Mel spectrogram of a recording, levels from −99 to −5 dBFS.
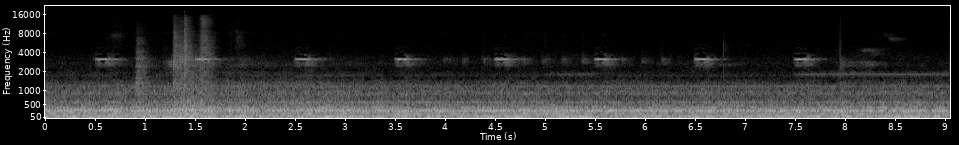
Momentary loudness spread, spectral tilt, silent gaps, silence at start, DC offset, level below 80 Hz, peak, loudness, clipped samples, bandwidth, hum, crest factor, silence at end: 3 LU; -7.5 dB/octave; none; 0 s; under 0.1%; -42 dBFS; -24 dBFS; -39 LUFS; under 0.1%; 14 kHz; none; 14 dB; 0 s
